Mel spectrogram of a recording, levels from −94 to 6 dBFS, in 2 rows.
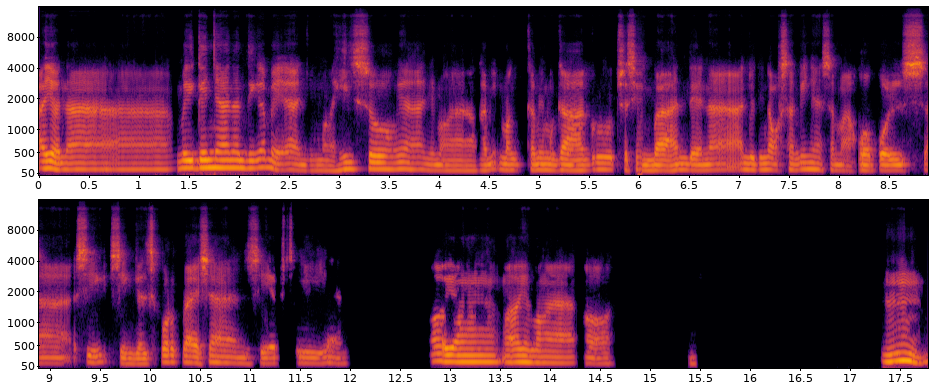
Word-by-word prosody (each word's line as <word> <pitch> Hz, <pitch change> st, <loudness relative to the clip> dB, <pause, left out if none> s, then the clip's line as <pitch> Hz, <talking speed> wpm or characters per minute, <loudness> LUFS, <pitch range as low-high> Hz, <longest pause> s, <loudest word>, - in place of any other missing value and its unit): ayun, 155 Hz, -3 st, +5 dB
ah, 135 Hz, -, -3 dB
may 160 Hz, +2 st, +4 dB
ganyanan 170 Hz, -1 st, +5 dB
din 160 Hz, +2 st, 0 dB
kami. 170 Hz, -7 st, -1 dB
Yan, 120 Hz, -3 st, -2 dB
yung 110 Hz, 0 st, -7 dB
mga 110 Hz, -, -7 dB
hill 140 Hz, -, 0 dB
song, 140 Hz, -1 st, +2 dB
yan. 135 Hz, -3 st, -3 dB
Yung 115 Hz, -, -3 dB
mga 110 Hz, -1 st, -5 dB, 0.2 s
kami 115 Hz, +1 st, -4 dB
mag 120 Hz, -1 st, -2 dB
kaming 125 Hz, +1 st, -1 dB
magkaka-group 120 Hz, +3 st, 0 dB
sa -, -, -1 dB
simbahan 115 Hz, 0 st, +1 dB
din, 120 Hz, -1 st, 0 dB
na 120 Hz, -, -2 dB
ano 130 Hz, -, -2 dB
din 130 Hz, -, -1 dB
ako 125 Hz, -2 st, -3 dB
sa 125 Hz, -1 st, -2 dB
ganyan, 140 Hz, -1 st, -2 dB
sa 115 Hz, -1 st, -3 dB
mga 105 Hz, -4 st, -6 dB
couples, 115 Hz, +1 st, +4 dB
ah, 120 Hz, -1 st, -5 dB
si 140 Hz, 0 st, 0 dB
singles 110 Hz, -2 st, -1 dB
for 140 Hz, 0 st, 0 dB
Christ, 135 Hz, -1 st, +3 dB
yan. 125 Hz, -3 st, -3 dB
CFC, 115 Hz, +1 st, -5 dB, 0.4 s
yan. 115 Hz, 0 st, -12 dB, 0.8 s
Oo, 160 Hz, 0 st, 0 dB
yung 145 Hz, -1 st, +5 dB, 0.4 s
oo, 135 Hz, -, +2 dB
yung 140 Hz, -1 st, +3 dB
mga 125 Hz, 0 st, -3 dB, 0.3 s
oo. 110 Hz, 0 st, -5 dB, 2.7 s
Mm, 150 Hz, -3 st, +3 dB
130 Hz, 150 wpm, -23 LUFS, 115-140 Hz, 2.7 s, ayun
